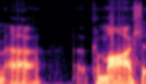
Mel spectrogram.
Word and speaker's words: Chemosh: And Baal, B-A-A-L, was the supreme father of the Canaanites. And then Chemosh, it's spelled C-H-E-M-O-S-H, but it's pronounced like with a K.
